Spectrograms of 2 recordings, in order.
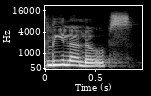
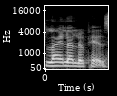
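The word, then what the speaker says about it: Leila Lopes: perhaps 2011 12 sometime who was leela lopes and sorry yes laila lopez sorry my about my mispronunciation and she did fit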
